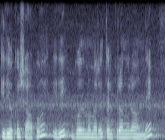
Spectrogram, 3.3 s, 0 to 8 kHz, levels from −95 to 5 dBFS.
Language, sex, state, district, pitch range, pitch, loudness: Telugu, female, Telangana, Mahabubabad, 195-260 Hz, 205 Hz, -16 LUFS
